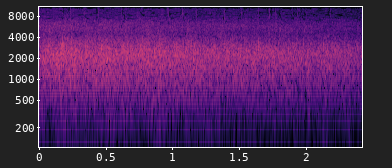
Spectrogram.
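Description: Large audience applauding, the clapping slowly dying away.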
